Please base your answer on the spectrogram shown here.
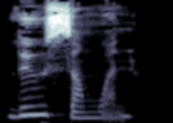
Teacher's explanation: lose lose 末尾是浊辅音，但是后面呢遇到了相同口型的清辅音，这个时候呢我们是做后进同化的，只发后面的这个清辅音就可以了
